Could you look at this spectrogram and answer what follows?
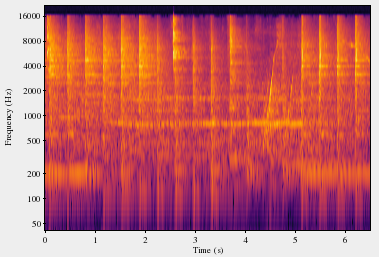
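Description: Robotic found-object percussion installation playing: mechanical beaters knock on metal bowls, pans and other found objects in a steady rhythm, over sustained low and mid drone tones. A quick rising pitch glide sweeps up about four and a half seconds in.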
